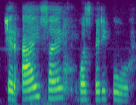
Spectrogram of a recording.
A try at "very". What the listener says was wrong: Watch the R sound. So instead of saying very, it's very.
